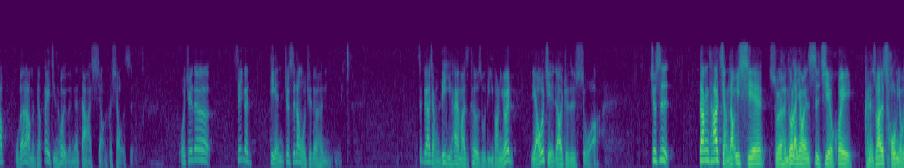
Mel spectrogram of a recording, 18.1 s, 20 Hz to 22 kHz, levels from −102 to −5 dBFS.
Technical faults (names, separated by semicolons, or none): AMR wideband (HD Voice) codec; automatic gain rising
